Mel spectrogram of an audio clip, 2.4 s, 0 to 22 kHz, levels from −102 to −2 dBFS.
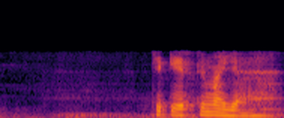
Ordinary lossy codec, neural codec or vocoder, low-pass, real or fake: none; codec, 24 kHz, 1 kbps, SNAC; 3.6 kHz; fake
